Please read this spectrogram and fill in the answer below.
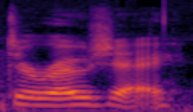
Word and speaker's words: DesRosiers: DesRosiers Yeah.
